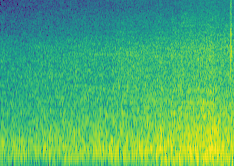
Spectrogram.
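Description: A rushing noise that grows steadily louder, with no speech in it.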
